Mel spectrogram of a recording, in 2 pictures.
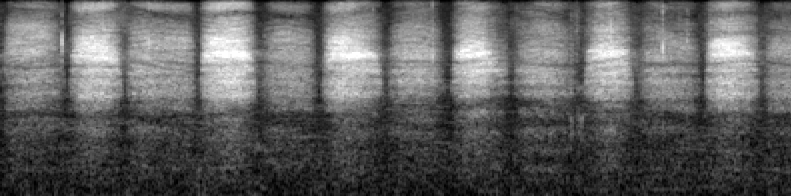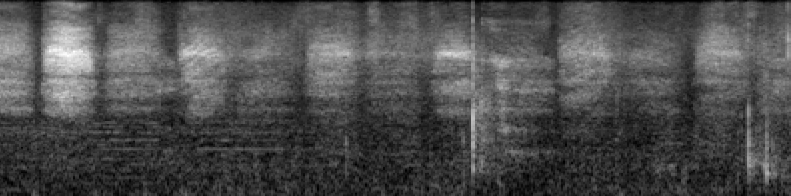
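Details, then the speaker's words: Simulated asthma attack in a first-aid demonstration, patient placed sitting up with tight clothing loosened: rapid, loud, hissing laboured breaths in quick succession, then quieter breathing. "I put the patient in a sitting up position, losing tight clothing."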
